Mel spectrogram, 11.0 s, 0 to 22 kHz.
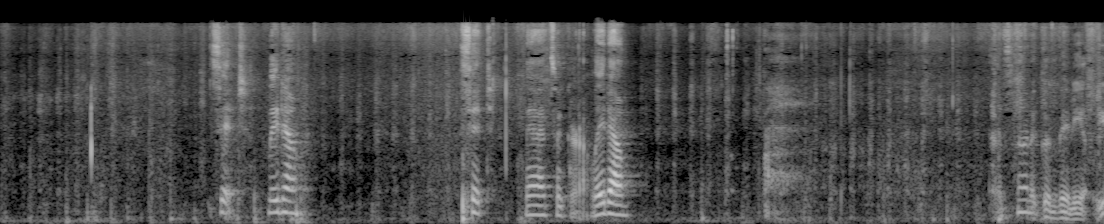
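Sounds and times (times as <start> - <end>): soft rustling: 0.0 - 6.0, 6.6 - 11.0
dog panting: 0.0 - 11.0.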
